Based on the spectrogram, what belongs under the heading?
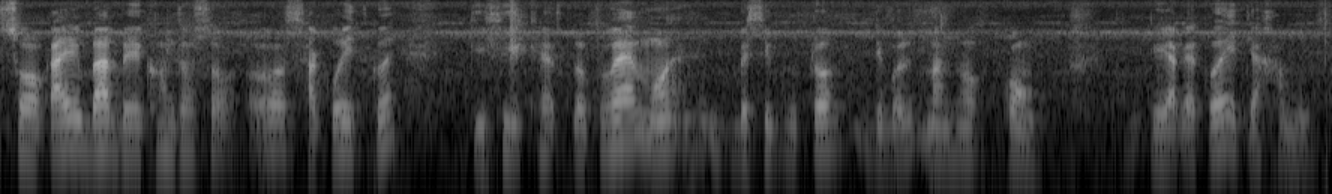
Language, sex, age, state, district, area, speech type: Assamese, male, 60+, Assam, Golaghat, rural, spontaneous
